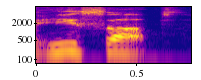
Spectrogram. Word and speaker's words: Aesop: The allusion is to one of Aesop's fables. Yes, I said it correctly, Aesop, even though it's spelled A-E-S-O-P.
